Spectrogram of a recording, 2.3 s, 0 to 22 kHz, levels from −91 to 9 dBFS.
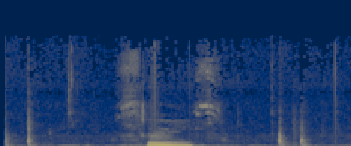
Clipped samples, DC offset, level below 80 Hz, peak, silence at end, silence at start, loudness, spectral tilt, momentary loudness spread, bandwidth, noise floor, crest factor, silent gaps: under 0.1%; under 0.1%; -66 dBFS; -16 dBFS; 0.3 s; 0.05 s; -29 LUFS; -6.5 dB/octave; 22 LU; 15.5 kHz; -56 dBFS; 16 dB; none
